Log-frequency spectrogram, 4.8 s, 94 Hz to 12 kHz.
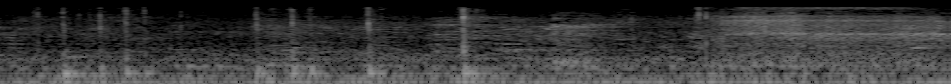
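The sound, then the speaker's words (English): Typing on a computer keyboard to enter a search in Logos Bible software: a quick, irregular run of faint key clicks over low background hiss. “And let's type in, let's say, Romans 5.”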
